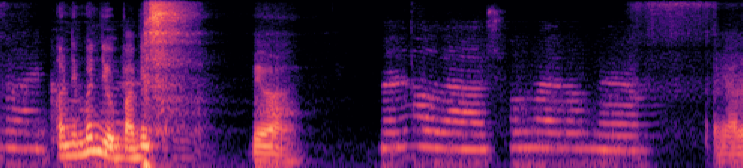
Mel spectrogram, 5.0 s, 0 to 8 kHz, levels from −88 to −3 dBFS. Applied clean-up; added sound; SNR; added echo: neural mask model RNNoise.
